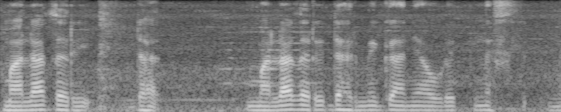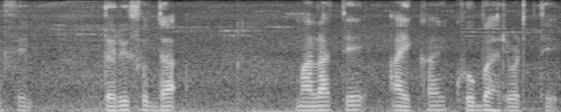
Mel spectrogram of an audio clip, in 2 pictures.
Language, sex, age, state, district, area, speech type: Marathi, male, 18-30, Maharashtra, Sangli, urban, spontaneous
